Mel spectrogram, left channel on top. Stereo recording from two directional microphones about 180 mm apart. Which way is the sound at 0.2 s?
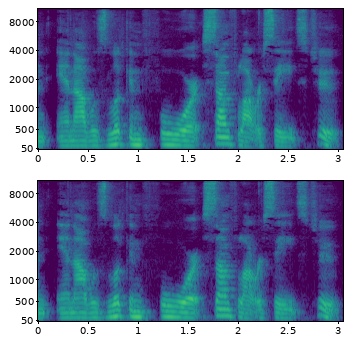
45° left (ahead or behind).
